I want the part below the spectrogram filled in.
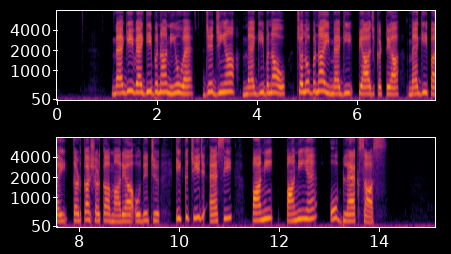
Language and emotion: Dogri, neutral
